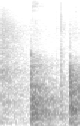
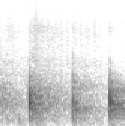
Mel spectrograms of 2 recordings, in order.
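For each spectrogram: First: dense hand-applied lime-hemp wall (cold wall). Second: hollow-sounding sprayed hemp-lime wall.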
